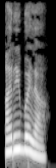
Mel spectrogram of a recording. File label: "ಅರಿಬಳ", kannada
